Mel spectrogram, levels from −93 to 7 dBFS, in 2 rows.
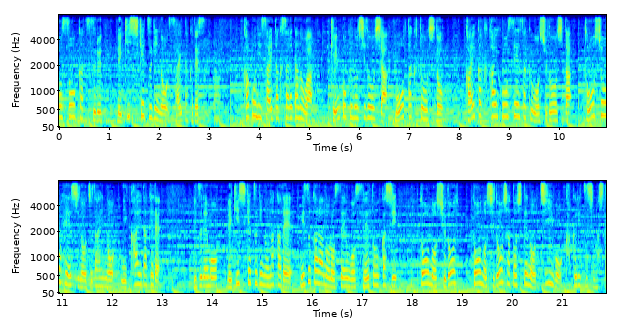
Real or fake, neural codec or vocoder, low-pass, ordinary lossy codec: real; none; 7.2 kHz; none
